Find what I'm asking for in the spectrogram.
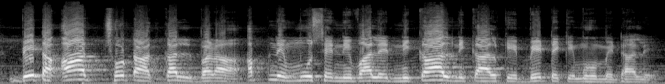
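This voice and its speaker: A grieving old father pleads tearfully for justice, as a preacher voices him. The voice sits high for a man and keeps circling back to the same phrases in sorrow. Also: a bit bright.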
